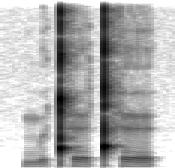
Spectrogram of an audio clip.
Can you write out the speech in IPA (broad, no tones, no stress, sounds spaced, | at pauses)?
m ø ǃʰ ɛː ǃʰ ɛ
